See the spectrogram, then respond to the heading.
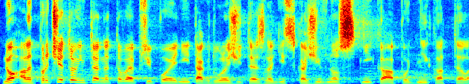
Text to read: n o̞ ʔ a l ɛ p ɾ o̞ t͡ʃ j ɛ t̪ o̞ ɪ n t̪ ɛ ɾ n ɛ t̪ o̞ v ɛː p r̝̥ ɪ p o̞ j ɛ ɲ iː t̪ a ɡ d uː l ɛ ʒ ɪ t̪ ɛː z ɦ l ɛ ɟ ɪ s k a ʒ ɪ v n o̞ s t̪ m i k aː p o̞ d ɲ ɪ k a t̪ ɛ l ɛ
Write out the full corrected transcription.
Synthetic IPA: n o̞ ʔ a l ɛ p ɾ o̞ t͡ʃ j ɛ t̪ o̞ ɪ n t̪ ɛ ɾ n ɛ t̪ o̞ v ɛː p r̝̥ ɪ p o̞ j ɛ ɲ iː t̪ a ɡ d uː l ɛ ʒ ɪ t̪ ɛː z ɦ l ɛ ɟ ɪ s k a ʒ ɪ v n o̞ s t̪ ɲ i k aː p o̞ d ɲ ɪ k a t̪ ɛ l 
